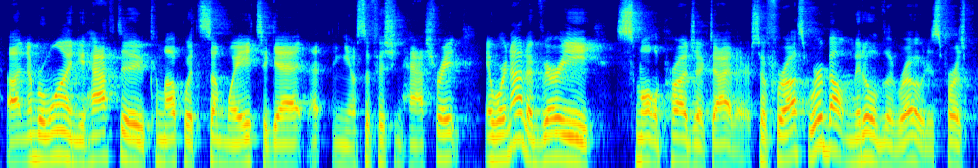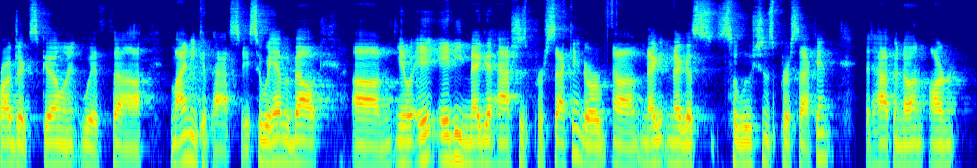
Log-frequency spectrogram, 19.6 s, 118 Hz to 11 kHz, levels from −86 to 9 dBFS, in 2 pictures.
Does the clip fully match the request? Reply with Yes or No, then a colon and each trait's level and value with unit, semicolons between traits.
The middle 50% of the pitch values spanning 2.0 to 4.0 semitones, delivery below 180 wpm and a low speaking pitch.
No: narrow, 2.5 semitones; fast, 205 wpm; low, 120 Hz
